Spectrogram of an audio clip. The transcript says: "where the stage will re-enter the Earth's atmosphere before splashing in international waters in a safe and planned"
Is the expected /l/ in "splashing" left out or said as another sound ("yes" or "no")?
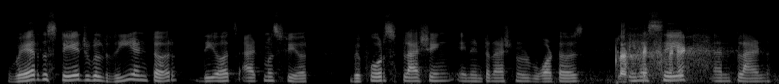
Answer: no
